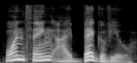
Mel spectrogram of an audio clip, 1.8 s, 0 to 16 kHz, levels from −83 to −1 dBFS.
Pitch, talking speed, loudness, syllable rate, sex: 145 Hz, 195 wpm, -18 LUFS, 4.1 syllables/s, male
